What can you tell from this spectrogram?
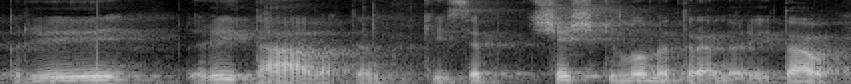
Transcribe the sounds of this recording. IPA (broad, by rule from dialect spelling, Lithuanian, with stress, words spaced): pʲrʲɪ rʲɛɪˈtɑːʋɐ tʲɛn ˈkoːkʲɛɪ sʲɛp ʃʲɛʃʲ kʲɪˈlˠuɔmʲɛtrɐ noː rʲɛɪˈtɑːʋɐ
